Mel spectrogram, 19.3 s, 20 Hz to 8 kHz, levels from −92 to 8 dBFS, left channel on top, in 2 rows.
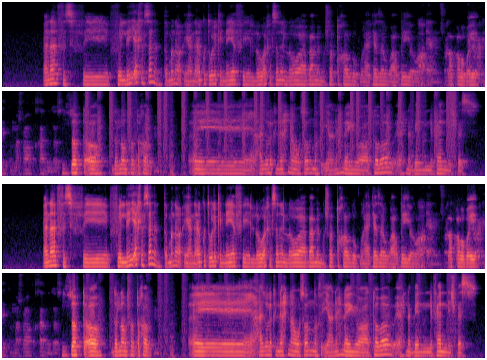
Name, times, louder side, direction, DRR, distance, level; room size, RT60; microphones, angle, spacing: voice 1, 0.8-8.5 8.9-9.5 10.9-12.6 13.4-19.1, right 6 dB, 65° right, 0.4 m, -27 dB
voice 2, 8.3-10.9 12.4-12.8, right 1 dB, 5° right, 1.1 m, -45 dB
sound 1, 11.1-18.7, left 5 dB, 55° left, 0.6 m, -41 dB
6.4 x 2.5 x 2.6 m
head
